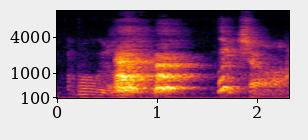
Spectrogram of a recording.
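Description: German shepherd puppy barking, a few short, loud barks.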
